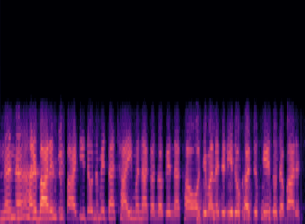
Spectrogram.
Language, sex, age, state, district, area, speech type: Sindhi, female, 30-45, Uttar Pradesh, Lucknow, urban, conversation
